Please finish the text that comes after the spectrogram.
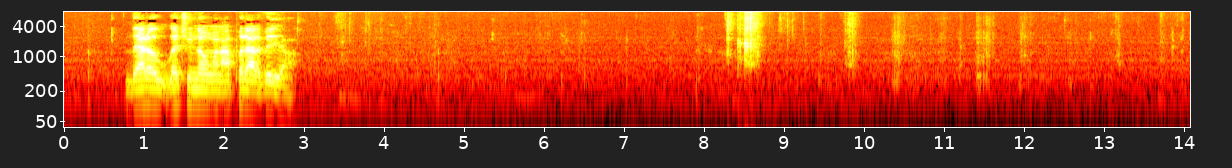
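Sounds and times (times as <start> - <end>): crunchy taco shell chewing: 3.2 - 6.6, 8.2 - 14.0.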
